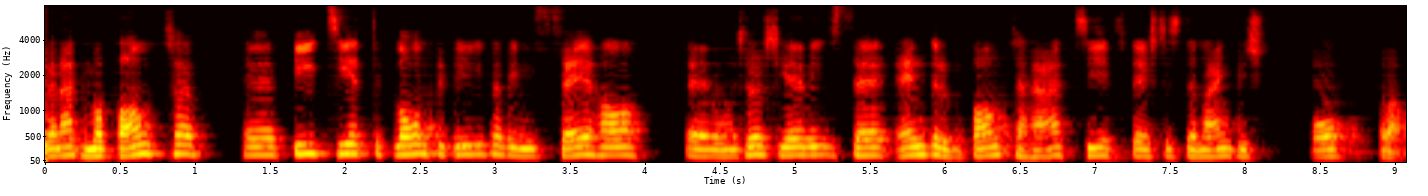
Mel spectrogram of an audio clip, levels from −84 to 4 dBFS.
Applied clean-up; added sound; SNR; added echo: neural mask model DeepFilterNet 3.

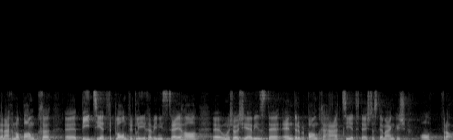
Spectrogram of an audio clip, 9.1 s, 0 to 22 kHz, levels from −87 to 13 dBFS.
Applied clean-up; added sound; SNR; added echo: none; none; none; none.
